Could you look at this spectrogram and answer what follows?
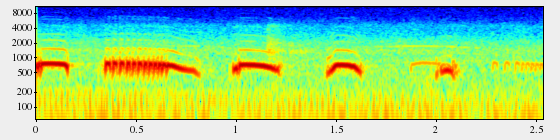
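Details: Spotted dove, Javanese 'kuk 3' singer: a brief phrase of loud mellow coos, a short note, then a long downward-sliding coo, two more short notes and a fading final one.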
